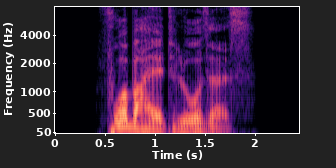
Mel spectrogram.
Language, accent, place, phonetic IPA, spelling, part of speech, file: German, Germany, Berlin, [ˈfoːɐ̯bəhaltˌloːzəs], vorbehaltloses, adjective, De-vorbehaltloses.ogg
- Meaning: strong/mixed nominative/accusative neuter singular of vorbehaltlos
